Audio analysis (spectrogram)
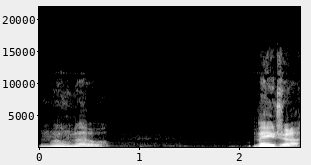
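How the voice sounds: Over faint background music, a man at a medium pitch performs a put-on character voice.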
